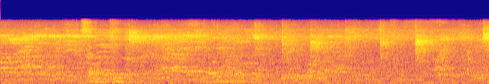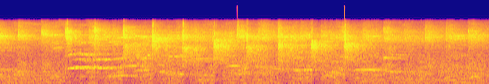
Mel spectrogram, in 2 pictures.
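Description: A large crowd sings together in a large echoing hall.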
